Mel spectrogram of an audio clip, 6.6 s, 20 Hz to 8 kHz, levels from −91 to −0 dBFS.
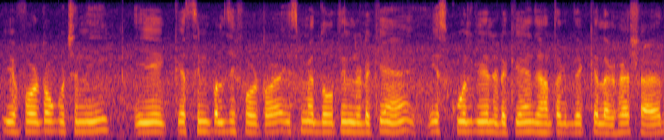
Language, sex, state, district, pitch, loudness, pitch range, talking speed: Hindi, male, Chandigarh, Chandigarh, 155 Hz, -19 LUFS, 145-155 Hz, 260 wpm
